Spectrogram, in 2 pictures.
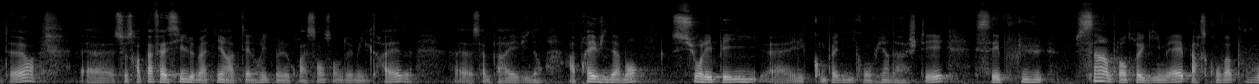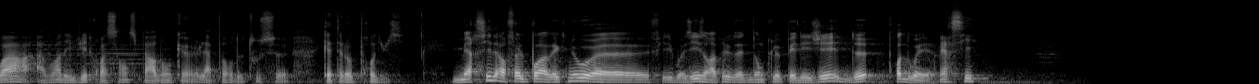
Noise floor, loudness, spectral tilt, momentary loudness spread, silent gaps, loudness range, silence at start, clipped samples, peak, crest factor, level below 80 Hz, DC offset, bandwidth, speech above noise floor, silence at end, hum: -63 dBFS; -30 LUFS; -5.5 dB/octave; 14 LU; none; 9 LU; 0 s; under 0.1%; -8 dBFS; 22 dB; -62 dBFS; under 0.1%; 19.5 kHz; 33 dB; 2.5 s; none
